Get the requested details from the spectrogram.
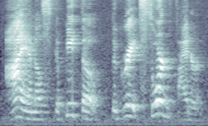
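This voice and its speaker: Woman voicing a excitable, boastful little boy kitten, swooping pitch. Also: moderate pace. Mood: swaggering. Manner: exclamatory, dramatic, sing-song when rhyming. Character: playful, boastful little boy kitten posing as Chihuahua hero. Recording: roomy, distant mic with faint noise.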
